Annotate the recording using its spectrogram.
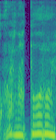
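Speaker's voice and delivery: soft, stunned, disbelieving, astonished. Narrator reading Jim's reply to the guard, astonished. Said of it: "Întrebă Jim uluit".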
